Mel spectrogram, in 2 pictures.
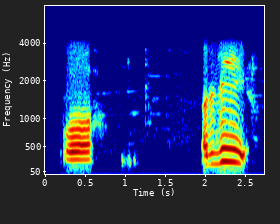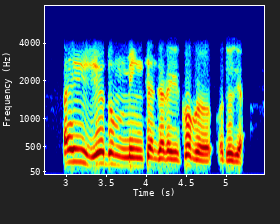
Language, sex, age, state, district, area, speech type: Manipuri, male, 18-30, Manipur, Kangpokpi, urban, conversation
